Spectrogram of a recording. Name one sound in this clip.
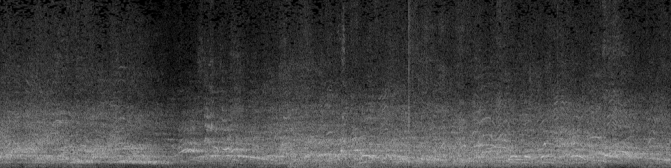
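A brass band plays loudly in a large echoing hall.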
